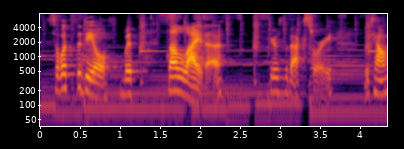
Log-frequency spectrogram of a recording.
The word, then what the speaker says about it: Salida: Salida, and it stuck forever, until now at least. So that's the official local pronunciation, and it's not correct in Spanish, but it's what we use here.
